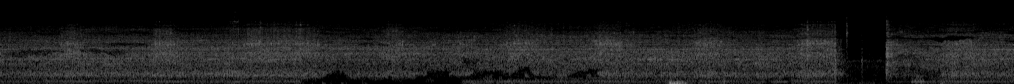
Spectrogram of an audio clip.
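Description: Milling machine running during drilling into an aluminum block: a steady machine noise with a low hum. The sound cuts out briefly about eight and a half seconds in, as the microphone's failing battery drops the audio.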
